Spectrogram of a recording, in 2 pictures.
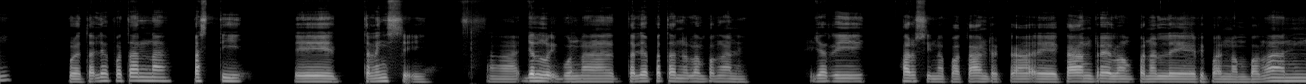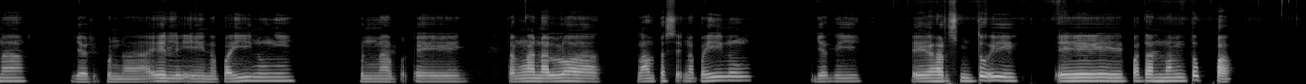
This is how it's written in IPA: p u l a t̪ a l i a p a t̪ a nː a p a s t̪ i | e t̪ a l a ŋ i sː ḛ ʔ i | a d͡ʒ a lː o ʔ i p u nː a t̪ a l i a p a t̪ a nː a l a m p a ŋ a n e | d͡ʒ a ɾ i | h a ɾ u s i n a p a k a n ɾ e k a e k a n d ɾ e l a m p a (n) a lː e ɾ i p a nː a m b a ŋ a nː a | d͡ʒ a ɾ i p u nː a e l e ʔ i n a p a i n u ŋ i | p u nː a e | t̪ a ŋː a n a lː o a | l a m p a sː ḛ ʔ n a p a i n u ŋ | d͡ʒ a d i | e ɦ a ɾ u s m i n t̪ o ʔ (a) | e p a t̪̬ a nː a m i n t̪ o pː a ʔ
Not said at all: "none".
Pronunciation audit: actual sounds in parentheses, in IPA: n, i

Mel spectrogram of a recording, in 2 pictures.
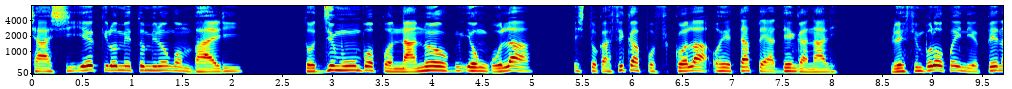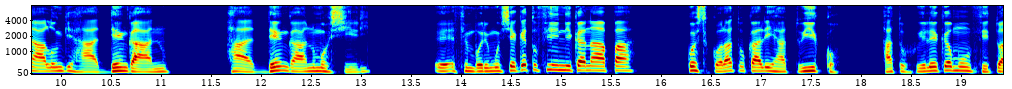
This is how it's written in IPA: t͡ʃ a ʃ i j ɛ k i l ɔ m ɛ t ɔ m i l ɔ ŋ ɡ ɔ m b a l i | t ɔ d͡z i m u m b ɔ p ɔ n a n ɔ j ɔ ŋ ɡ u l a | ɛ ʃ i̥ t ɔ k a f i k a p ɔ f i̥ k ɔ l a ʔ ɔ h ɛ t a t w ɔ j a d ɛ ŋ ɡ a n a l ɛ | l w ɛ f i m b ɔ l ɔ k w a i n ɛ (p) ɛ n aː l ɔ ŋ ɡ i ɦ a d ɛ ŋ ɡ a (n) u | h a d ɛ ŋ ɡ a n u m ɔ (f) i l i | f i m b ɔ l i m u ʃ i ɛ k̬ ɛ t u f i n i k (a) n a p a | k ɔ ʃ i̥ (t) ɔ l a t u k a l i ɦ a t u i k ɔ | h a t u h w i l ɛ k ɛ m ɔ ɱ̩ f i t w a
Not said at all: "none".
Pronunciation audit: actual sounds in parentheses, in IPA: p, n, ʃ, a, k

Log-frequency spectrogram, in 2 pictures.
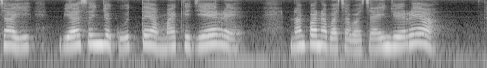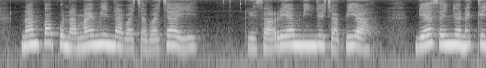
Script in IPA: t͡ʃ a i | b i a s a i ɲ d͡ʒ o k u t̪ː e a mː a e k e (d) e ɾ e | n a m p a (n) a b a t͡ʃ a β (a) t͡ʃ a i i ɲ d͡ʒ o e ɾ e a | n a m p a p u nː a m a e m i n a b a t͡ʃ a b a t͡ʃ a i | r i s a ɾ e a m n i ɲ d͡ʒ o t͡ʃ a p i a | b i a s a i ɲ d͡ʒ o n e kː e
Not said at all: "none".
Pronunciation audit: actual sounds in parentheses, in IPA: d͡ʒ, n, a

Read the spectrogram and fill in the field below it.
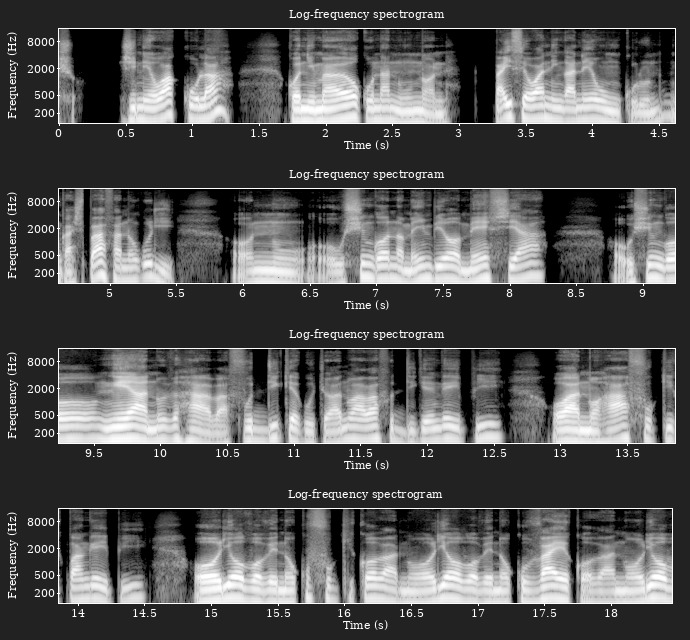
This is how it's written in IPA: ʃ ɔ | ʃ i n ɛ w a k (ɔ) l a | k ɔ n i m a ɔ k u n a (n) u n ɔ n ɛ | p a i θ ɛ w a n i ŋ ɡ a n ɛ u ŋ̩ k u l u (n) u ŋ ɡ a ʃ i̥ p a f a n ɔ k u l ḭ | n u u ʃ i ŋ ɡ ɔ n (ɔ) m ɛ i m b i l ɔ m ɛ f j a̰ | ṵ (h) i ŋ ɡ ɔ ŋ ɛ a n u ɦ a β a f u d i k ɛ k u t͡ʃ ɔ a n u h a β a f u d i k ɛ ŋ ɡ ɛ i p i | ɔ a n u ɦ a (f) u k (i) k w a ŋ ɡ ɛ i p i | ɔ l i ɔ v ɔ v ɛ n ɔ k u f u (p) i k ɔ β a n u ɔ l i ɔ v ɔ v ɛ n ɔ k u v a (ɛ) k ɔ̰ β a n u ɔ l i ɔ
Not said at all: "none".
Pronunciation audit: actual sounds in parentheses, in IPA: u, n, n, ɔ, ʃ, f, i, k, ɛ

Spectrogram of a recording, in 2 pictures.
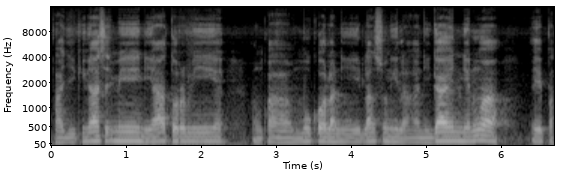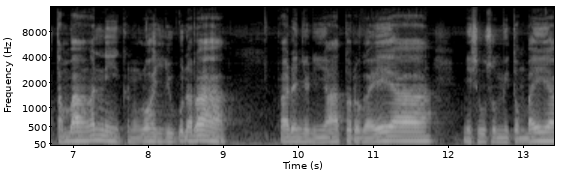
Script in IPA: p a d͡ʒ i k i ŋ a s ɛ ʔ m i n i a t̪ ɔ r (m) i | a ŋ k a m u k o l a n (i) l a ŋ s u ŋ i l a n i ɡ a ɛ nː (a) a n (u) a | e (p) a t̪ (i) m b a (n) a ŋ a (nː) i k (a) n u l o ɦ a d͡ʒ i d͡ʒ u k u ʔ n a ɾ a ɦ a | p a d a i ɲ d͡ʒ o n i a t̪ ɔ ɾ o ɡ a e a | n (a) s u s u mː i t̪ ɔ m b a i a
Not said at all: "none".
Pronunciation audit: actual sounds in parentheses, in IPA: m, i, i, u, p, a, ŋ, nː, a, i

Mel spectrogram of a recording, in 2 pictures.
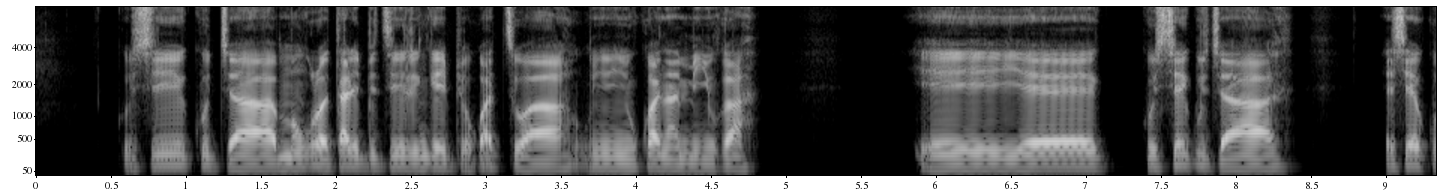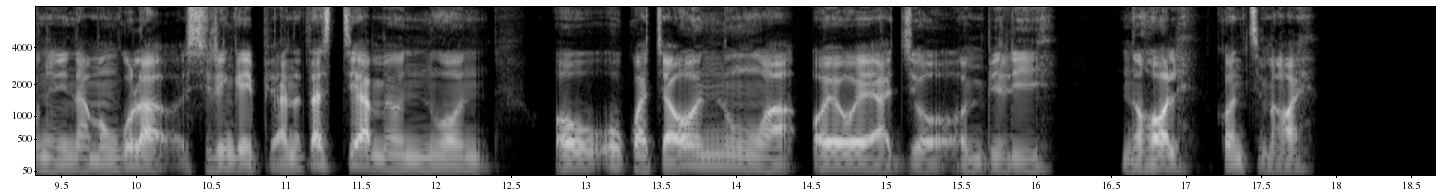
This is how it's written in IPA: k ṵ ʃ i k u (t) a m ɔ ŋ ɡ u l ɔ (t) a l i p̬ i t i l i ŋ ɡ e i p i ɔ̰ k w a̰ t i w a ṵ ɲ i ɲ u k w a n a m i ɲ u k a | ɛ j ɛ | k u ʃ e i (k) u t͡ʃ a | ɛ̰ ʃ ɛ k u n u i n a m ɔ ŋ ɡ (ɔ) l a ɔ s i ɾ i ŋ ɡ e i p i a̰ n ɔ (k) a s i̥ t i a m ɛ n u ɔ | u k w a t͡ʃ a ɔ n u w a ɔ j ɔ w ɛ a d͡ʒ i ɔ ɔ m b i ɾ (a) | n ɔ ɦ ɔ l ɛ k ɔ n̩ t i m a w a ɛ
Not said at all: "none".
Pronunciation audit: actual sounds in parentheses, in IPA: t͡ʃ, t, k, u, t, i

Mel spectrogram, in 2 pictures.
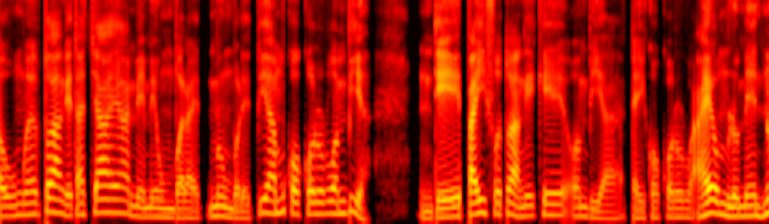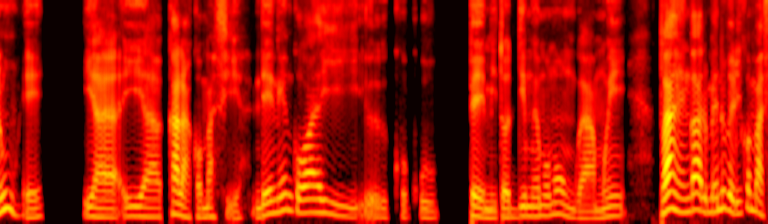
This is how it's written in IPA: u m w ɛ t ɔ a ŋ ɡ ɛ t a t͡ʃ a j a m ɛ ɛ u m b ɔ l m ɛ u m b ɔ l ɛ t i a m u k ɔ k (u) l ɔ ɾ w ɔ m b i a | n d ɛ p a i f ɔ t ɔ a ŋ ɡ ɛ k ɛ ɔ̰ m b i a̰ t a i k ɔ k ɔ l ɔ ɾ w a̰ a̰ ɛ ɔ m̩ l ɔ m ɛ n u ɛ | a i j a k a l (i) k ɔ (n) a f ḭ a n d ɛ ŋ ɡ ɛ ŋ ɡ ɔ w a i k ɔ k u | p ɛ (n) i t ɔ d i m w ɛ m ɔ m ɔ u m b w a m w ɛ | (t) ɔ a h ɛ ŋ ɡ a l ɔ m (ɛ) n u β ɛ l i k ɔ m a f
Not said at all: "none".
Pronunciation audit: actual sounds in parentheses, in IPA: ɔ, a, m, m, t, ɛ

